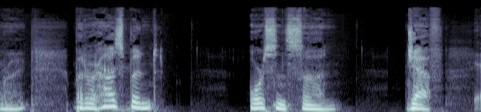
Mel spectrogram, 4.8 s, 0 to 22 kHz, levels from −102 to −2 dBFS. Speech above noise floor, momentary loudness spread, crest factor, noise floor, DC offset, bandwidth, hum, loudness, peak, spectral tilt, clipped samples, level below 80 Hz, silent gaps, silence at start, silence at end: 57 dB; 18 LU; 18 dB; -78 dBFS; under 0.1%; 16 kHz; none; -23 LUFS; -8 dBFS; -5 dB/octave; under 0.1%; -50 dBFS; none; 0 s; 0 s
